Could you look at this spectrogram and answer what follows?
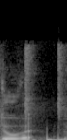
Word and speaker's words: Doeve: Am I saying it correctly, Doeve? Yeah, Yeah, nice. actually you do. Yeah, that's because I know the O and the E is sometimes very difficult for people from outside Yeah. Holland.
